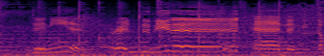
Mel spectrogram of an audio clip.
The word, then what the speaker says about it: Dunedin: At paano siya i-pronounce? Dunedin.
